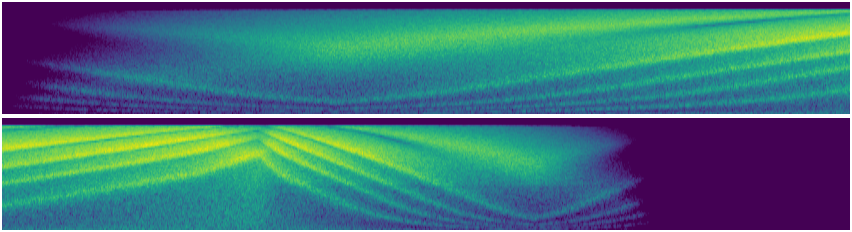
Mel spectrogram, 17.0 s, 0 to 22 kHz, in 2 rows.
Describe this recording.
SL Uplifter 01
White noise uplifter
